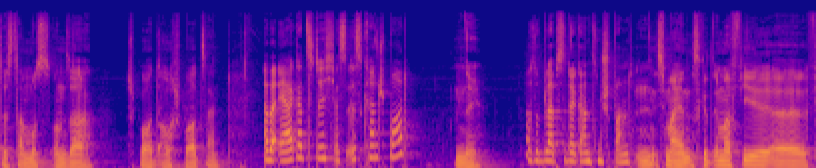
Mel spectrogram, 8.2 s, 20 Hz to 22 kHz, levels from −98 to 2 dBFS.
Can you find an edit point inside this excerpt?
yes; 2 cuts; at 3.3 s, 6.5 s

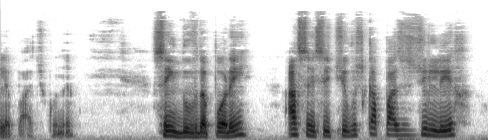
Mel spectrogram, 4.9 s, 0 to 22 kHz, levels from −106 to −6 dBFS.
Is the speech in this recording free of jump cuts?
yes; 0 cuts

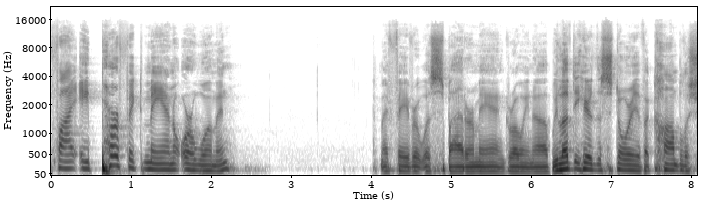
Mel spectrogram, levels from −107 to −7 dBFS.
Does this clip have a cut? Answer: yes; 2 cuts; at 4.0 s, 6.2 s

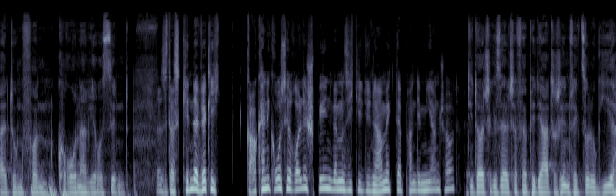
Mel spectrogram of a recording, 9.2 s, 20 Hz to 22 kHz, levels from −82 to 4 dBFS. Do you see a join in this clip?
yes; 2 cuts; at 2.3 s, 6.9 s

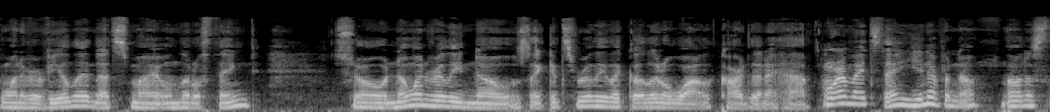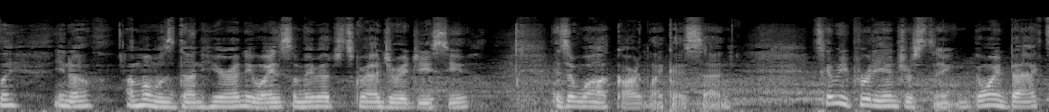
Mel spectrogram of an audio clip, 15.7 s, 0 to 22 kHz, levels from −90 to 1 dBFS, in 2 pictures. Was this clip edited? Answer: yes; 1 cut; at 6.1 s

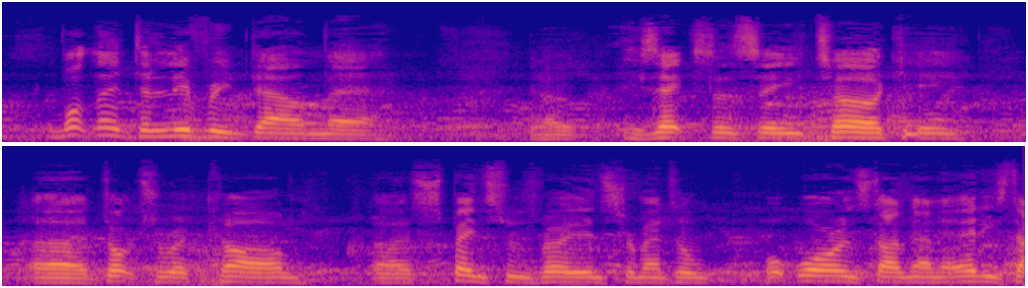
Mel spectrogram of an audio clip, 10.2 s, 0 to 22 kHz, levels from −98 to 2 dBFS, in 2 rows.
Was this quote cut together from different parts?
no; 0 cuts

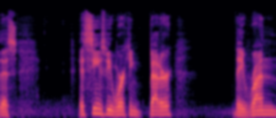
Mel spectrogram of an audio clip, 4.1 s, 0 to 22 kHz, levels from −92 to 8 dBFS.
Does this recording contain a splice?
yes; 1 cut; at 1.1 s

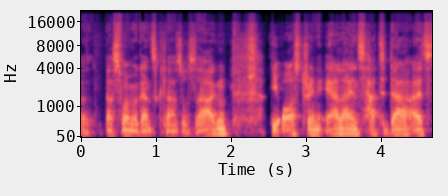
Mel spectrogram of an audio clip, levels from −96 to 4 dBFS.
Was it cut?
yes; 1 cut; at 2.5 s

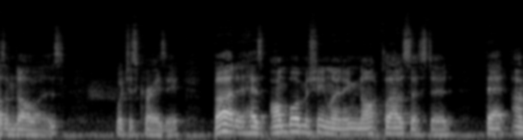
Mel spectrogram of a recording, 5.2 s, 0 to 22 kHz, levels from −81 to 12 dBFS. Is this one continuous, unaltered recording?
yes; 0 cuts

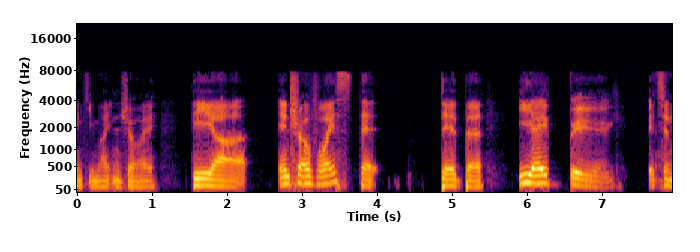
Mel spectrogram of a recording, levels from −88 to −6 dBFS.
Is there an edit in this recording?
no; 0 cuts

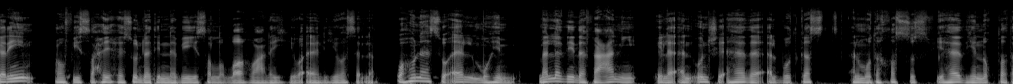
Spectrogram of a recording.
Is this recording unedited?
yes; 0 cuts

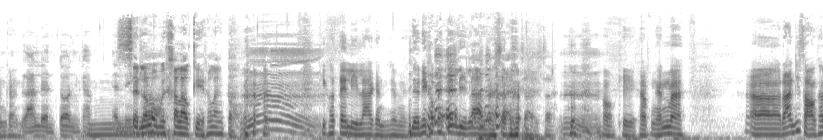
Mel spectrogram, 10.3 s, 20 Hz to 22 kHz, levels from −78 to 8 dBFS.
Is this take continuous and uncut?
yes; 0 cuts

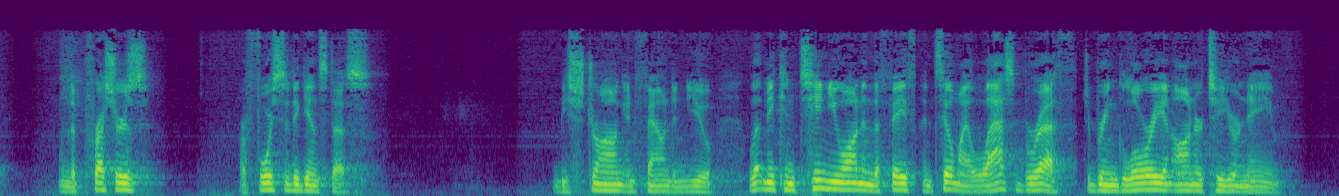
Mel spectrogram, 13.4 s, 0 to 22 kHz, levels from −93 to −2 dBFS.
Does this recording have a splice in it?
yes; 2 cuts; at 9.1 s, 10.8 s

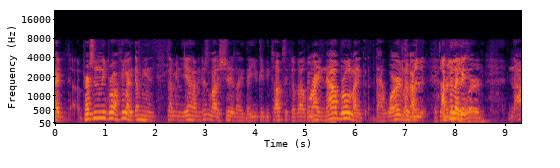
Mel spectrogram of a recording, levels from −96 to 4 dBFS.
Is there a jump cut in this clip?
yes; 2 cuts; at 2.2 s, 5.0 s

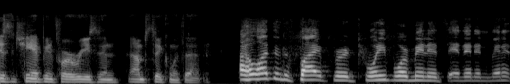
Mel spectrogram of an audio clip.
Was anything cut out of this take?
yes; 1 cut; at 2.4 s

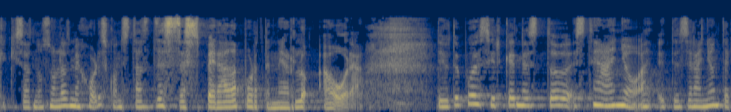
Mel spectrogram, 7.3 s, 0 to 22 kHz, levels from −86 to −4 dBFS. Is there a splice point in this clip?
yes; 1 cut; at 4.4 s

